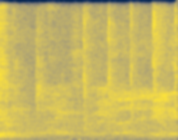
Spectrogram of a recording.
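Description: A pause in preaching inside a church: quiet room sound with faint, indistinct voices and a soft low thump about a second in.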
